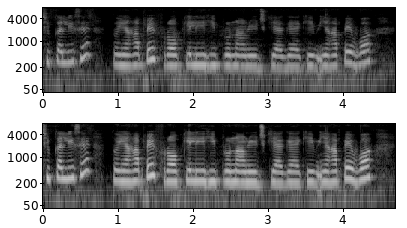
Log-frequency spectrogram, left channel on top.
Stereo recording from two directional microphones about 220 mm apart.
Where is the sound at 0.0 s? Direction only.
30° right (ahead or behind).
